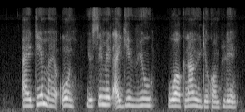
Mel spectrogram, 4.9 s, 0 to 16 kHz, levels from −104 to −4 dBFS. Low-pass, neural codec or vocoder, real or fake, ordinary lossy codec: 10.8 kHz; none; real; Opus, 16 kbps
